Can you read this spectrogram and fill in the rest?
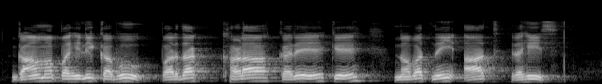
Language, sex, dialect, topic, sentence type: Chhattisgarhi, male, Central, agriculture, statement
